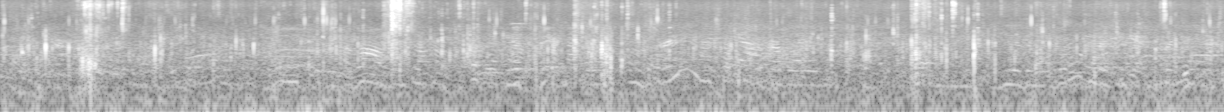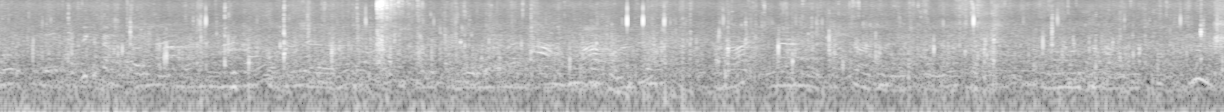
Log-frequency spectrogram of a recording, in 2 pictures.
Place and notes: we are actually sharing mic and headphone while walking together with a little girl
